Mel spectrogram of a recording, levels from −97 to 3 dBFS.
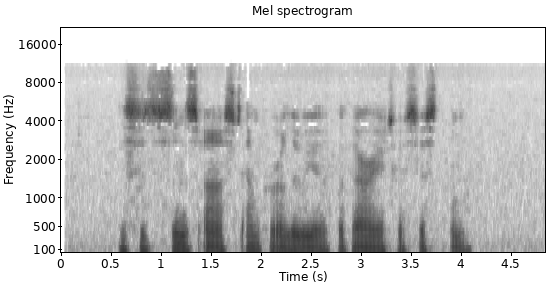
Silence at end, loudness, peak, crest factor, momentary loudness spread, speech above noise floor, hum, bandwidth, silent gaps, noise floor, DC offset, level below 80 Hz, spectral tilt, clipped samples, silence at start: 0.75 s; -22 LUFS; -6 dBFS; 18 dB; 8 LU; 33 dB; none; 11.5 kHz; none; -56 dBFS; under 0.1%; -34 dBFS; -4.5 dB/octave; under 0.1%; 0.6 s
